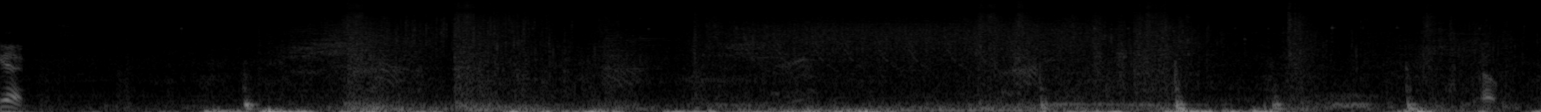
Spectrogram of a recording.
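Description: Magic blasts whoosh and burst in quick succession.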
